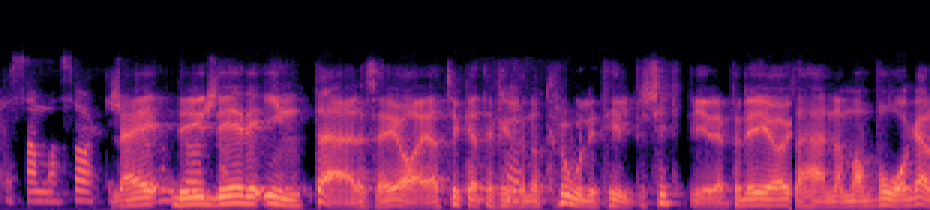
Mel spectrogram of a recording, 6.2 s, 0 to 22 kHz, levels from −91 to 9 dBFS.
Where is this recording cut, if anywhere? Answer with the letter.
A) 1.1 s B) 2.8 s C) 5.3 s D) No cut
C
